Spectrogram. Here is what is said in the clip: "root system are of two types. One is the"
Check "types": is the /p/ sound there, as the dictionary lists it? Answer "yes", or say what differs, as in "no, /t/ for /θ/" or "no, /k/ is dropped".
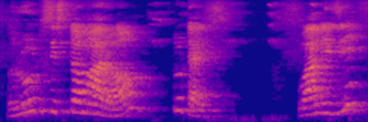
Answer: no, /p/ is dropped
